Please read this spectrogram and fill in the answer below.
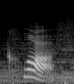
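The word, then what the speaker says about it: Klawf: It's Cloth.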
